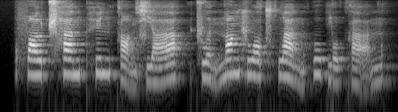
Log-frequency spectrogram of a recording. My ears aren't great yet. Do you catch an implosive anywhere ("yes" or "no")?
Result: no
